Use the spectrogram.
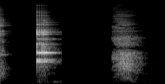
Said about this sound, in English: Your clink was better than mine. Mine was too quiet. I was afraid of spilling.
